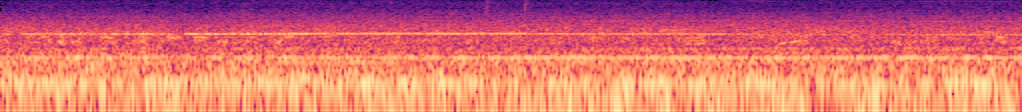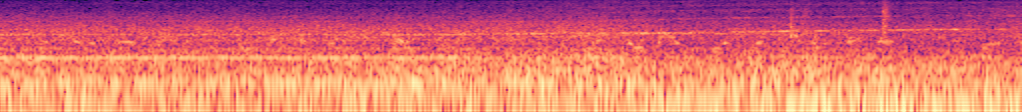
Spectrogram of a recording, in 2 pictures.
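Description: Airliner jet engines running at the start of the takeoff roll: a steady hum with whining tones. One tone begins to rise about eight seconds in, and the sound grows slightly louder toward the end.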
